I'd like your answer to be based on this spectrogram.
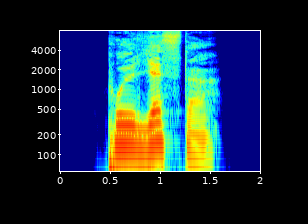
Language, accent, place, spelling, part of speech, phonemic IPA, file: German, Germany, Berlin, Polyester, noun, /polyˈʔɛstər/, De-Polyester.ogg
- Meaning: polyester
